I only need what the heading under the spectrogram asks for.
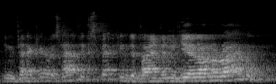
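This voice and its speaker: A man playing a methodical, cautious police inspector in a radio play, deliberate and given to thoughtful hums and pauses. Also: fairly high pitch, lively intonation, a bit bright. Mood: businesslike. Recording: very echoey, distant, with background noise.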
